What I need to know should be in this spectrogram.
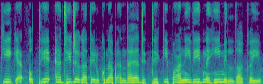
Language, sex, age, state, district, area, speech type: Punjabi, female, 18-30, Punjab, Bathinda, urban, spontaneous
